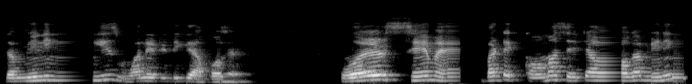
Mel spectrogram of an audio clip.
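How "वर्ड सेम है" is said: normal talking voice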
